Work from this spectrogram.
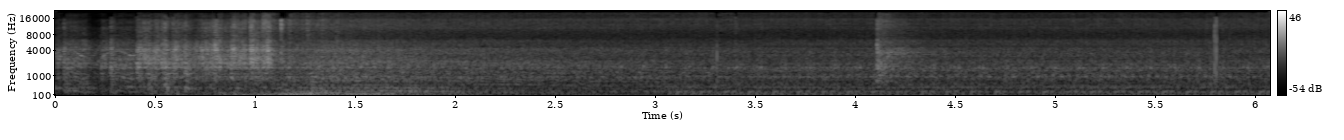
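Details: Porsche 986 Boxster after IMS bearing replacement and other parts, battery old and due for replacement, no engine light: quick crank and catch, a brief rev flare, then a smooth, steady low idle with no misses; runs much smoother than before.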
